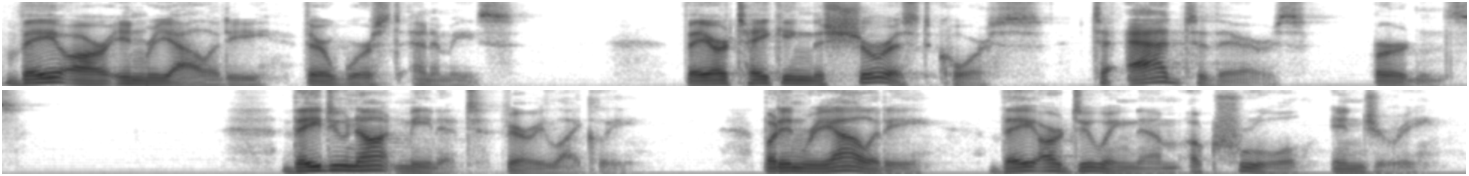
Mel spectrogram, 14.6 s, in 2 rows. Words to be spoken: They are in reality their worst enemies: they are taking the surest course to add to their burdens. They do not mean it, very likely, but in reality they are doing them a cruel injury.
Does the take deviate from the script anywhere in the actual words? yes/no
yes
